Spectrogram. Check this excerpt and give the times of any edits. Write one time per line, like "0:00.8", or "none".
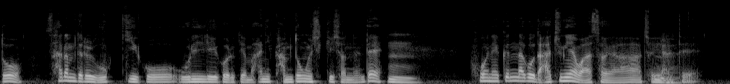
none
